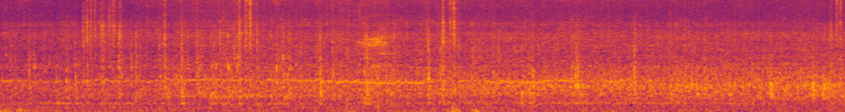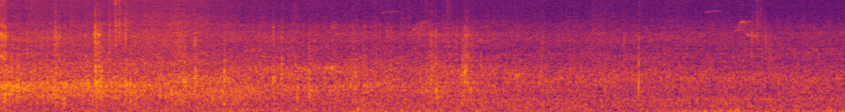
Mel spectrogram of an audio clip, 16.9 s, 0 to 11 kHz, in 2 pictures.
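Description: LGB garden-scale model train, a Corpet-Louvet 0-3-0 tank locomotive pulling coaches, running on its track: a steady mechanical running sound with a faint motor whine and scattered clicks of the wheels over the rail joints. It gets quieter in the second half as the train moves away.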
